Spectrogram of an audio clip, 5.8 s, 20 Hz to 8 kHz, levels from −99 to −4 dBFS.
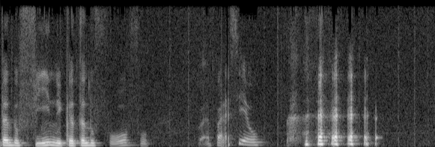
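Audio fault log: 0.88 s, unconcealed Bluetooth headset packet loss: a single 7.5 ms hole with hard edges. The missing audio was never filled in or smoothed, so it is an abrupt gap and not a fade.
2.95–3.04 s, unconcealed Bluetooth headset packet loss: about 52.5 ms of gaps scattered over 90 ms, the longest run 22.5 ms. This sounds like a rough, chopped crackle with abrupt cuts, not like the level dipping as a talker moves.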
